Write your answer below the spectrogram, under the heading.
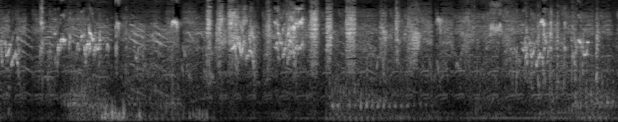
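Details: Budgerigars chirping while eating: lively, overlapping high twitters and scratchy warbles with occasional sharp squeaks, continuous throughout, a soft low hum behind.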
